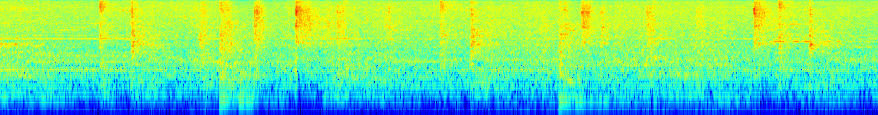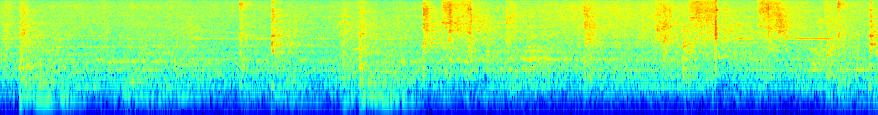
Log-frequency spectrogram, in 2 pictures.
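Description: Hydraulic die-cutting presses at work on a factory floor: irregular sharp knocks and clatter, several a few seconds apart, over a steady machinery drone.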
